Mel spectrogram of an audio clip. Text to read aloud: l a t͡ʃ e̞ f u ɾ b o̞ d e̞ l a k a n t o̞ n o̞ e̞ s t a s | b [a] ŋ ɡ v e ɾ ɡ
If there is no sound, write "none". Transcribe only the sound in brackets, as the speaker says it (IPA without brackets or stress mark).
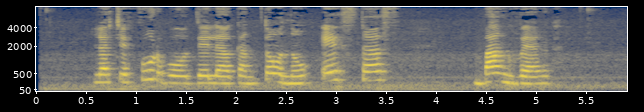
a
